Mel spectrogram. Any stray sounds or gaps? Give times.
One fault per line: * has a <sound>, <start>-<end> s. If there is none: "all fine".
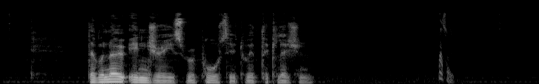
* has a chirp, 4.4-4.5 s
